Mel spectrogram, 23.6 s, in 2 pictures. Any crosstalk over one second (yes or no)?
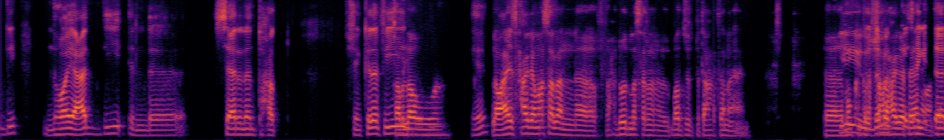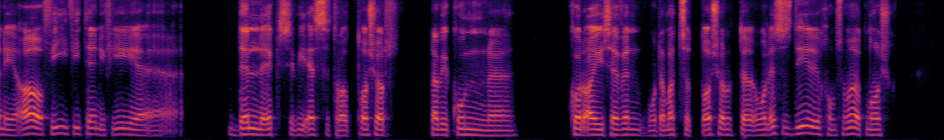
yes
